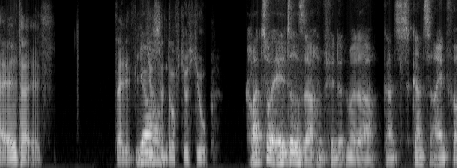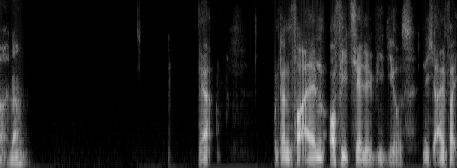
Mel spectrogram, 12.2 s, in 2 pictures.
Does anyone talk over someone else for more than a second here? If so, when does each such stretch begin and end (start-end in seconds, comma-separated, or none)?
none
